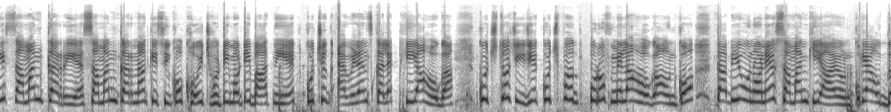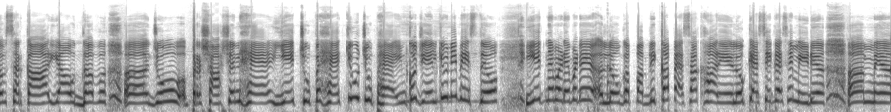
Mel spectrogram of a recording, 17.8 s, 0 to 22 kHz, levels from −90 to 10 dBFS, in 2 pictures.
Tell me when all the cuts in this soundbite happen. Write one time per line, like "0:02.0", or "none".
0:08.6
